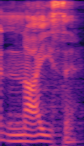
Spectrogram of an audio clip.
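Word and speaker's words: nice: तो इसे हम आई का उच्चारण करेंगे, यन से ना पढ़ेंगे, आई से लिखेंगे आई और सी ई से सौ, लिखा गया नाइस।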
